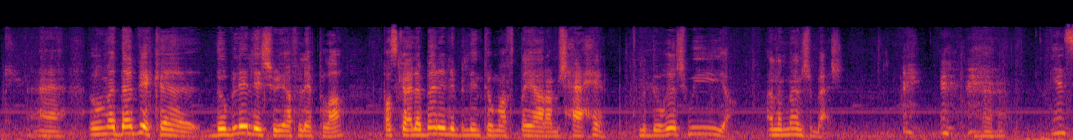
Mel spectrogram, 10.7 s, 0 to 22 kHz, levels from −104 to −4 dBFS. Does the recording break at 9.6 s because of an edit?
yes; 1 cut; at 9.6 s

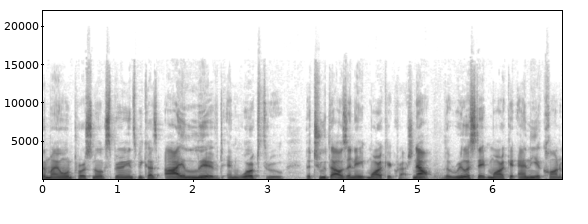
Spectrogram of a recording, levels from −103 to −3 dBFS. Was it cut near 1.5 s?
no; 1 cut; at 5.3 s

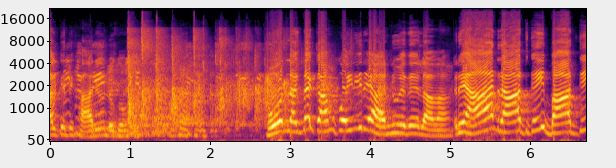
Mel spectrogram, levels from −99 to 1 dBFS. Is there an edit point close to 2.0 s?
no; 1 cut; at 5.0 s

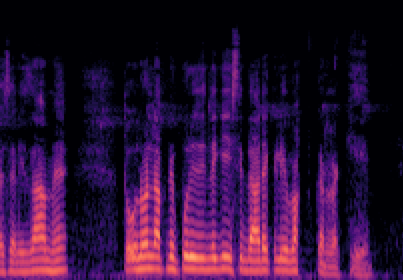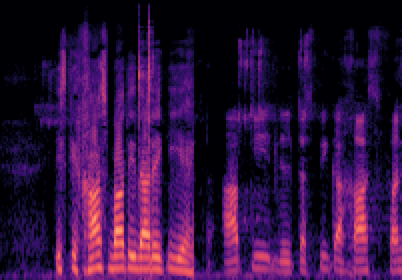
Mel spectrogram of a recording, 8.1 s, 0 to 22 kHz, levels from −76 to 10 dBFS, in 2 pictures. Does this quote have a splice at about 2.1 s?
no; 1 cut; at 6.0 s

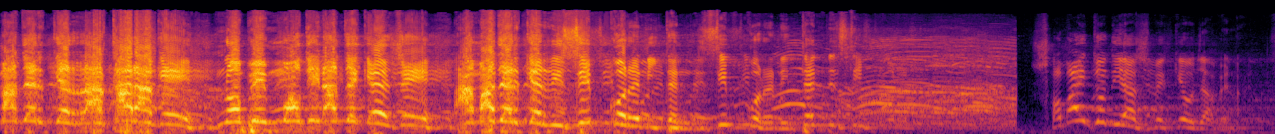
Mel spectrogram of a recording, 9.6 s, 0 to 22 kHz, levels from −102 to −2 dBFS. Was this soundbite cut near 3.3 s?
no; 1 cut; at 7.6 s

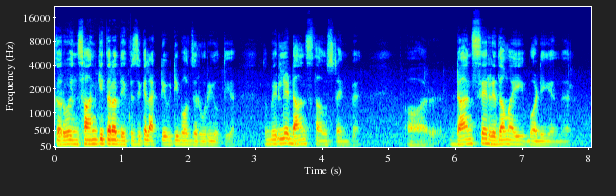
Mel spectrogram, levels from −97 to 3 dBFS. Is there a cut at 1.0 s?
yes; 1 cut; at 1.0 s

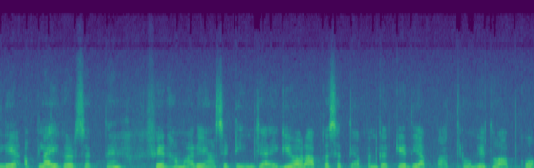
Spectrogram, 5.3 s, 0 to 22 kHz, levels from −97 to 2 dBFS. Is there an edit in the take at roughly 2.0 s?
no; 0 cuts

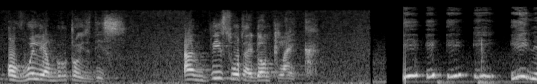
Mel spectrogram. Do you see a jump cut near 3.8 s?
yes; 1 cut; at 3.8 s

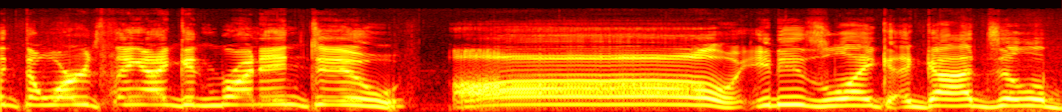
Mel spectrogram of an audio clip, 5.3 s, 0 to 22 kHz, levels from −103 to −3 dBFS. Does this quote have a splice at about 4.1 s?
no; 1 cut; at 2.1 s

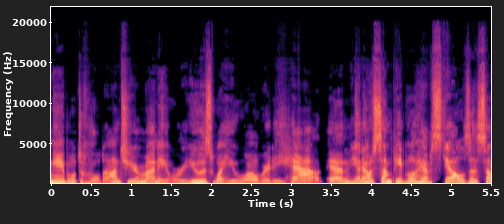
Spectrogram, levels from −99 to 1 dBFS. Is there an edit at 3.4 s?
yes; 1 cut; at 3.4 s

